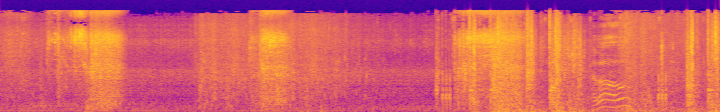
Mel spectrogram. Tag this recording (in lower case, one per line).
speech
inside a large room or hall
